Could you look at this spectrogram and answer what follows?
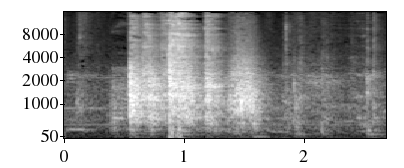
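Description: A metal teaspoon scoops and scrapes fish blood and bone fertiliser while potting a Phaius tankervilliae orchid, giving a few sharp, close clinks and scrapes in quick succession, then quieter taps.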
